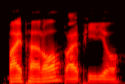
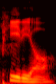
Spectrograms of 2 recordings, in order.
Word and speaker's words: bipedal: You can say it either way, but it's not pedial like Pedialyte. Bipedal. Yeah, literally, that's how you say it. Bipedal. Bipedal or bipedal. Yep. Either way, depends if you speak the Queen's English or the King's English.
